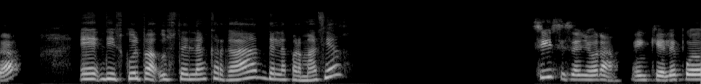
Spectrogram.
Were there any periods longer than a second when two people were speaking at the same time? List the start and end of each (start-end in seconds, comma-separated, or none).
none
